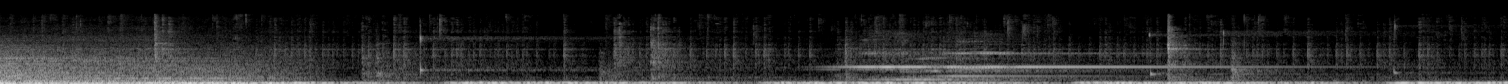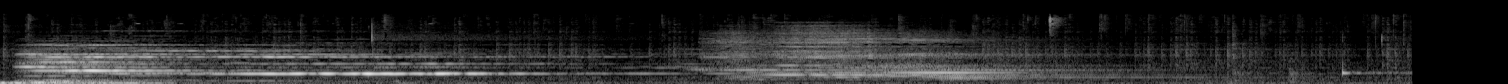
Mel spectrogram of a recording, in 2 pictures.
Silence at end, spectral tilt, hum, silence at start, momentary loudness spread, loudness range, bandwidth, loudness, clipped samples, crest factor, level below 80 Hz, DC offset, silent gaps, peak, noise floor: 0.95 s; -6 dB/octave; none; 0 s; 22 LU; 14 LU; 11 kHz; -23 LUFS; under 0.1%; 18 dB; -24 dBFS; under 0.1%; none; -4 dBFS; -46 dBFS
